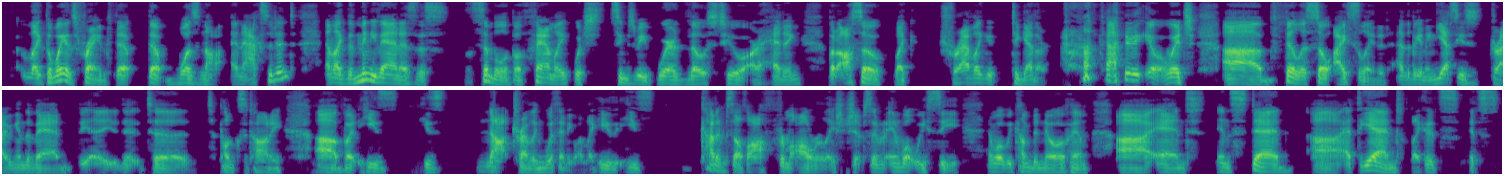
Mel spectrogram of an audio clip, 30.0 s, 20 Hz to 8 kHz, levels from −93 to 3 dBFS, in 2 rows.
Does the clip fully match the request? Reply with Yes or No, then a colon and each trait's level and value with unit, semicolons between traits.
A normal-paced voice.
Yes: average, 190 wpm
